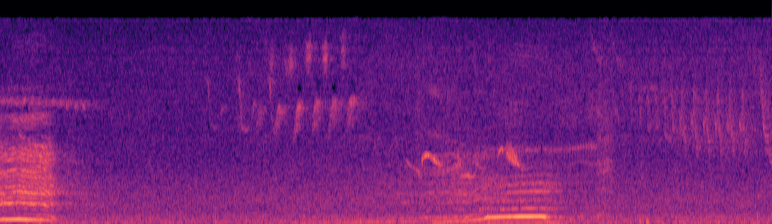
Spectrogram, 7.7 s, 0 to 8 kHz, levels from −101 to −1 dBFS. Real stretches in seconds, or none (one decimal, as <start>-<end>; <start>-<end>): 3.7-4.2; 4.7-5.9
